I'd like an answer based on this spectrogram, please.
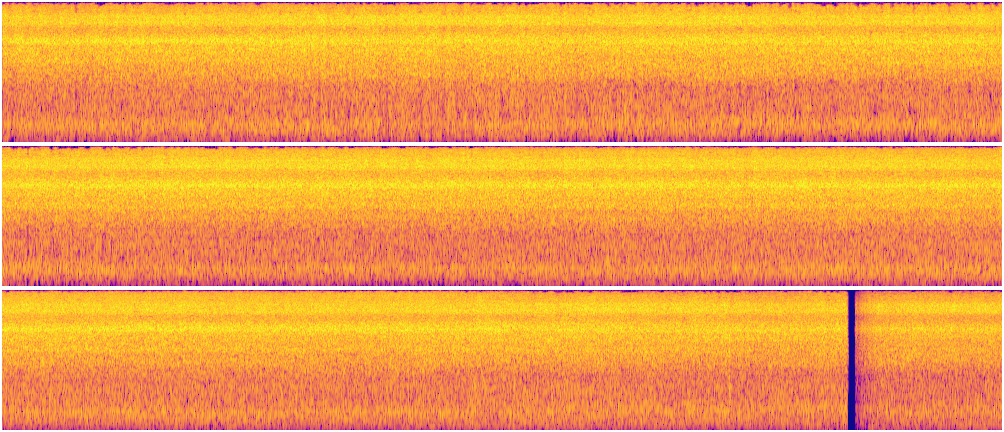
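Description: Steady rushing, hiss-like noise at an even level, with a momentary dropout near the end.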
